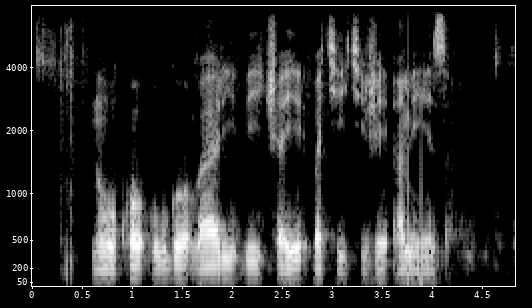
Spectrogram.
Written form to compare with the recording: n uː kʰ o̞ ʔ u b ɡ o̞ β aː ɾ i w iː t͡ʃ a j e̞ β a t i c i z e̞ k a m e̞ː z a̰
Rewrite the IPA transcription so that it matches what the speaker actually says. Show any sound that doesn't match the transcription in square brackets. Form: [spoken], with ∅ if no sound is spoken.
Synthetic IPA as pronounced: n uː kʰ o̞ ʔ u b ɡ o̞ β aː ɾ i [β] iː t͡ʃ a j e̞ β a [c] i c i [ʒ] e̞ [ʔ] a m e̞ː z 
